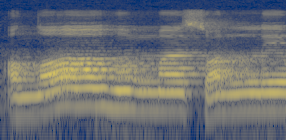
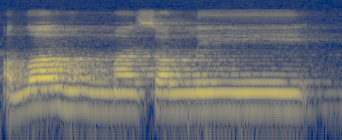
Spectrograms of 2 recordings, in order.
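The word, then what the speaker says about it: اللهم صل: perlu belajar diperbaiki Hai makan enggak boleh panjang dan Allahumma sholli wasallim dipanjangkan Allahumma sholli panjangkan shopee-shopee panjang soalnya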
